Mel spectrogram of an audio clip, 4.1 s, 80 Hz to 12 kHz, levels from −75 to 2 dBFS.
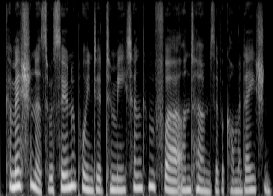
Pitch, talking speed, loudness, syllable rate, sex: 200 Hz, 175 wpm, -19 LUFS, 5.9 syllables/s, female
